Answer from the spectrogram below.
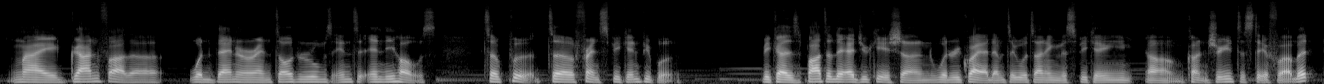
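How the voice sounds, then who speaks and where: A man's voice: lowish voice, vocal fry, smooth. A young Trinidadian man, a guest in an interview, telling his story earnestly with restarts and light laughs. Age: young adult. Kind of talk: casual interview.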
